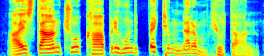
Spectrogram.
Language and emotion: Kashmiri, neutral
